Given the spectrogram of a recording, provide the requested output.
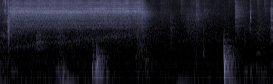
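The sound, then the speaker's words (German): Water is poured to refill a glass with a steady, bright hissing splash for a few seconds, then stops; two soft knocks follow, the louder one near the end. No one speaks. “Ich muss schnell Wasser auffüllen.”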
